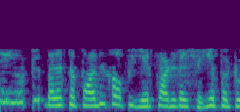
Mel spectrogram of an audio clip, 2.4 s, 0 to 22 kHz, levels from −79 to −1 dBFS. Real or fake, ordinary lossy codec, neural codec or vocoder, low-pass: fake; none; vocoder, 22.05 kHz, 80 mel bands, HiFi-GAN; 3.6 kHz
